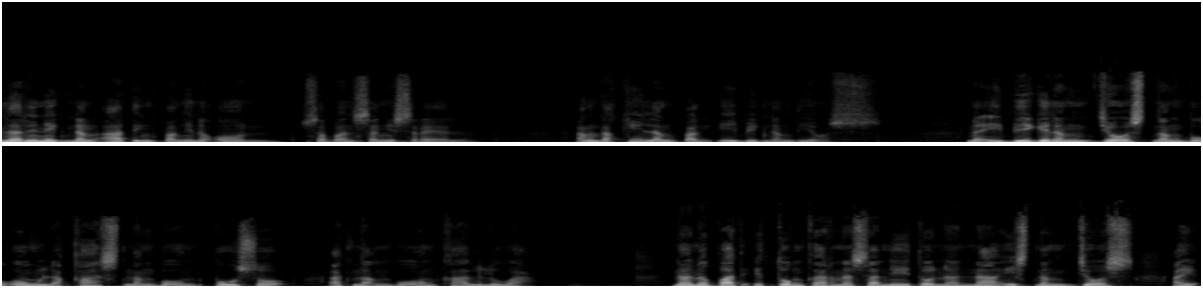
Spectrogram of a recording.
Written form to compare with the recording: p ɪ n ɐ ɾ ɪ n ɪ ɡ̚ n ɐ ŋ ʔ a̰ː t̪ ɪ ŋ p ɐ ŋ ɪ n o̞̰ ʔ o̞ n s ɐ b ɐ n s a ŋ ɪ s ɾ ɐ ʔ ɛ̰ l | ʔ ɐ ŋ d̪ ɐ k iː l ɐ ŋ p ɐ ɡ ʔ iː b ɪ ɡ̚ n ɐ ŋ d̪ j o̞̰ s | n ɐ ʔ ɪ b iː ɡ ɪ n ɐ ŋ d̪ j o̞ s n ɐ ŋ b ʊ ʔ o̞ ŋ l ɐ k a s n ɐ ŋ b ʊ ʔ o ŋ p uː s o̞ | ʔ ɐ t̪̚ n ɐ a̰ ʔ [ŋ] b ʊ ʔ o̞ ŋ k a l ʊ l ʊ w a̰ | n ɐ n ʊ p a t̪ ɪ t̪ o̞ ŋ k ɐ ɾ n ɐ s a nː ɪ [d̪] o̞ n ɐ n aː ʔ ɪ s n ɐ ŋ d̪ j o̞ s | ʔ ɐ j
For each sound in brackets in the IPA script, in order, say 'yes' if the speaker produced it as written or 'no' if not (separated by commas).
yes, no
